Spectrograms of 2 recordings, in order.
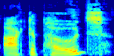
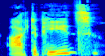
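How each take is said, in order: First: The ending does not rhyme with 'please'. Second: The ending rhymes with 'please'. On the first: The speaker calls it wrong. "apparently I've been pronouncing it wrong" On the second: The speaker calls it right. "more appropriately rhymes with the phrase "don't say please.""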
